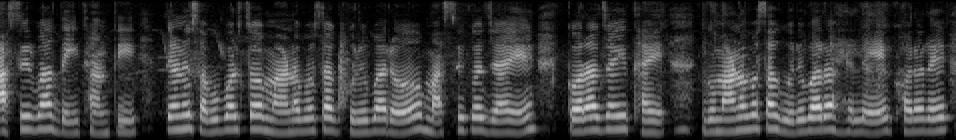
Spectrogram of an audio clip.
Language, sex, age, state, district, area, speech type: Odia, female, 30-45, Odisha, Koraput, urban, spontaneous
